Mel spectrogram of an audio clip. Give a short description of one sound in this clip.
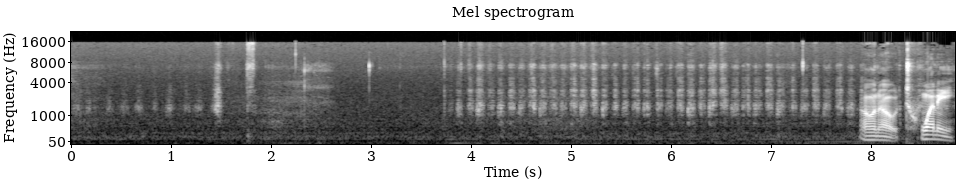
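A coin scratches rapidly across a card.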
